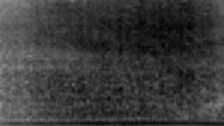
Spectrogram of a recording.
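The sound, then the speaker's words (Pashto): Engine drone of a passenger vehicle travelling a rough, bumpy dirt road from Baghran district toward Lashkargah, a steady low rumble with layered hum that holds continuously and fairly loud throughout, with no voices. “دا د باغران ولسوالۍ ته پر غځېدلې کنډ او کپر سړک د روان هغه کومک لرونکي بایپور موټر ژغ دی چې اوس مهال مرکز لشکرګاه ښار ته د باغران ولسوالۍ څخه راورسېدلی.”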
